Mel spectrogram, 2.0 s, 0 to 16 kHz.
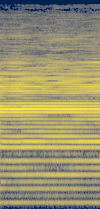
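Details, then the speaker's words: M35A2 deuce-and-a-half, low air pressure warning buzzer with key on and the buzzer reconnected. Loud, steady, harsh buzz that sounds until the air compressor pressurizes the brake system to about 60 psi. "Okay, so that sound is basically a safety measure for the air pressure in this thing. If your air pressure drops below, I think, 60 psi, then that buzzer will go off."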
